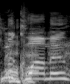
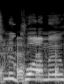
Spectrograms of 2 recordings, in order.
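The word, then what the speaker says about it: Mukuamu: I still can't pronounce his last name. It's Mukwamu. It's Mukwamu.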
